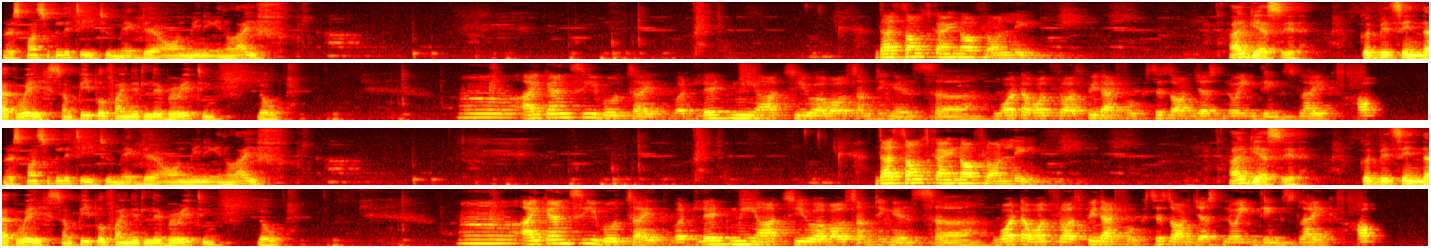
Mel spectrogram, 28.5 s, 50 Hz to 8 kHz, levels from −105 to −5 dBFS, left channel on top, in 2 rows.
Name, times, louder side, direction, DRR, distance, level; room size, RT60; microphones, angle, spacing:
voice 1, 0.0-2.8 3.3-3.4 6.9-7.0 12.3-13.1 13.6-17.2, left 1 dB, 10° left, 0.5 m, -29 dB
voice 2, 8.7-10.6 18.8-27.9, right 2 dB, 85° right, 2.1 m, -30 dB
12.0 x 8.6 x 2.6 m
head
